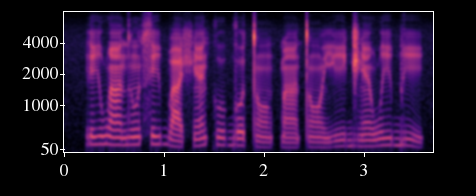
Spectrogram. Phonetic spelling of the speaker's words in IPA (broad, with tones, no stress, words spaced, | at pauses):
ɾi˧wã˧dũ˧si˧ ba˨ʃɛ̃˨˦ ku˧ɡo˧ tɔ̃˨k͡pã˨ tɔ̃˨ji˧d͡ʒɛ̃˧ wi˦bi˦˨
